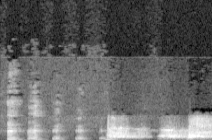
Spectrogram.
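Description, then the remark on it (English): A dog, just kicked by its owner, barks four times in quick, even succession, then lets out two longer, rougher, strained barking cries. No one speaks. “I just punted my dog.”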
